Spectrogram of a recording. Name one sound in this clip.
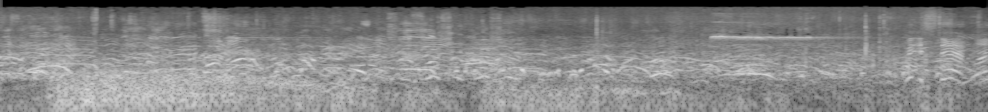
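A crowd of spectators cheers and calls out from the sidelines.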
